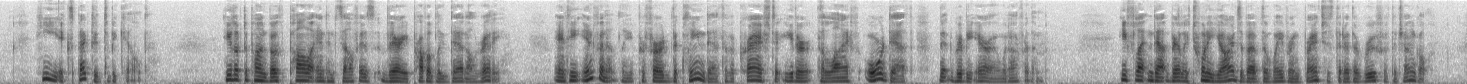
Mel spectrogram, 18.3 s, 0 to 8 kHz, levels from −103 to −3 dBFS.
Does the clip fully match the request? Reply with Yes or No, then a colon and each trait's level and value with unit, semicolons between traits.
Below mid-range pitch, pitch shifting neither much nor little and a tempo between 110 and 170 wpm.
No: low, 125 Hz; average, 4.0 semitones; average, 180 wpm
